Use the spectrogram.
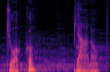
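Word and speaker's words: Giuoco Piano: Italians would say it Joo piano Joo piano juo piano that's an Italian word so the big shout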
